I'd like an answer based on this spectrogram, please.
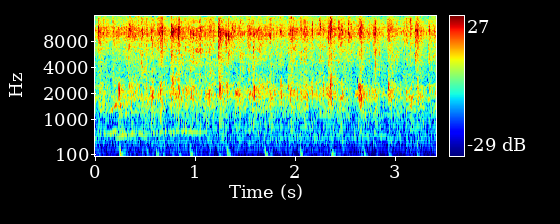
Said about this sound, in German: Und ich glaube, dafür können wir auch einen Applaus geben, oder?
